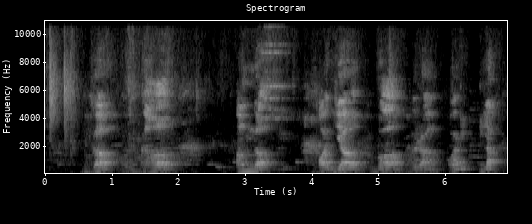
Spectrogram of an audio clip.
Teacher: वर्गों के जो तीसरे, चौथे और पांचवें वर्ण हैं, इनका उच्चारण करने पर एक गूंज होती है, जैसे ग, घ, अंग और य, व, र और ला। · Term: नाद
